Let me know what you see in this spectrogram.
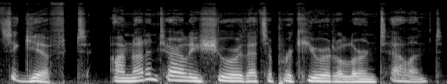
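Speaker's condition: No condition

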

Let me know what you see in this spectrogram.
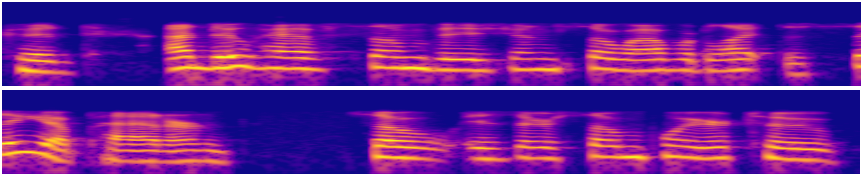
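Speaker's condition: No condition

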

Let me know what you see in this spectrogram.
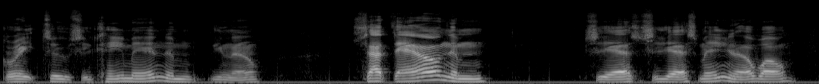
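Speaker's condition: Partial glossectomy for tongue cancer; stage 3, 40% of right side of tongue removed, tracheotomy, neck lymph node spread, recurrence

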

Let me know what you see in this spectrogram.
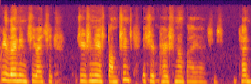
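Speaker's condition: Deaf / hard of hearing, congenital; hard of hearing or deaf since birth; cannot hear anybody during COVID

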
